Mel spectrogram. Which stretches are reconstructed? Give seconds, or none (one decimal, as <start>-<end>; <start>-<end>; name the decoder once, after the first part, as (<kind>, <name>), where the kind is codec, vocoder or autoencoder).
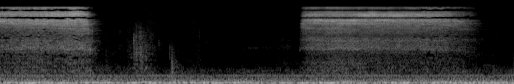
2.1-4.2 (autoencoder, DAC-VAE)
